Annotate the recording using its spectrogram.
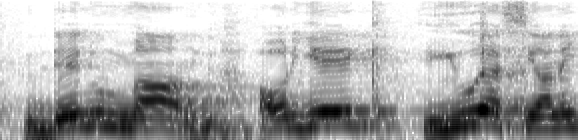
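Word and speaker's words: denouement: भी आपको आता है डी ई एन ओ यू ई एम ई एन टी इसको आप डेन मांग पढ़ेंगे क्या पढ़ेंगे डेन मांग और यह एक यूएस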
